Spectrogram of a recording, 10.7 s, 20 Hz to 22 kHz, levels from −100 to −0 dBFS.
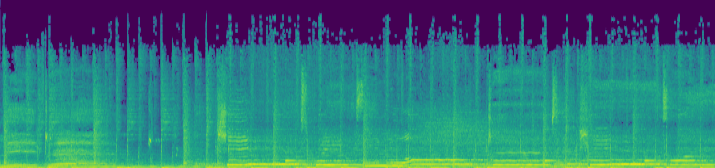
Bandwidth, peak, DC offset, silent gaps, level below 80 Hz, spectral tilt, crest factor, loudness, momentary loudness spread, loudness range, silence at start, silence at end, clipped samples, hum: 20 kHz; 0 dBFS; under 0.1%; none; -16 dBFS; -5.5 dB/octave; 10 dB; -12 LUFS; 4 LU; 2 LU; 0 s; 0 s; under 0.1%; none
